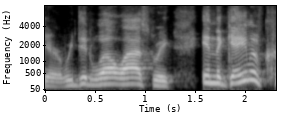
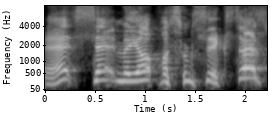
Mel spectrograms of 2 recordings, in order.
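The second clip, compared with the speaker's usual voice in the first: pitched-up put-on Australian accent; 9 semitones higher than usual. Asked how Nate talks, answering in Nate's Australian accent. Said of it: "He talks like this, ... I get set up for for uh for a good good Australian".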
